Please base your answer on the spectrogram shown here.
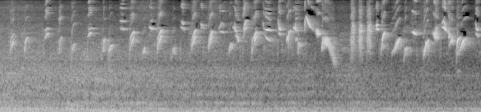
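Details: Wild European goldfinch singing: a continuous, rapid, liquid twitter of short high chirps and trills, with fast rising and falling notes packed closely together across the whole stretch and no pauses.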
